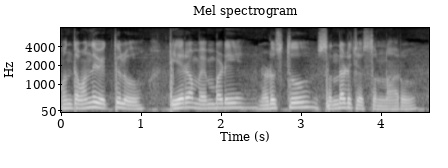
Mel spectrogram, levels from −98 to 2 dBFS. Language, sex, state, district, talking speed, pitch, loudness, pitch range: Telugu, male, Telangana, Hyderabad, 90 wpm, 145 Hz, -17 LUFS, 125-160 Hz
